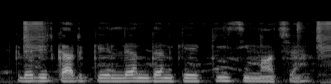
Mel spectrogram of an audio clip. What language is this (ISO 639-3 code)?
mai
